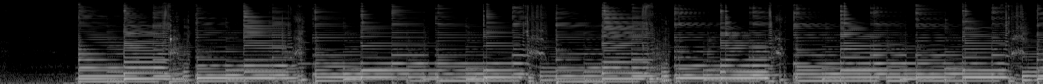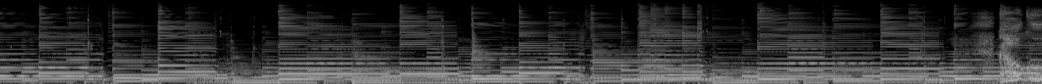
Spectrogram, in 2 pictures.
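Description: A song's instrumental opening: after a brief quiet moment, full melodic music with layered tones and a steady rhythmic pulse plays at an even, fairly loud level, with no singing or talking.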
